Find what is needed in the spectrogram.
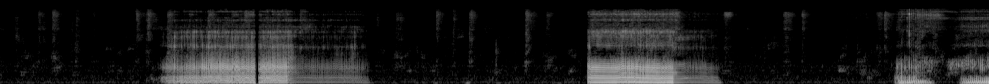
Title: All 🌙 snoring 😲 😲 😲/the 🐻 is here...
